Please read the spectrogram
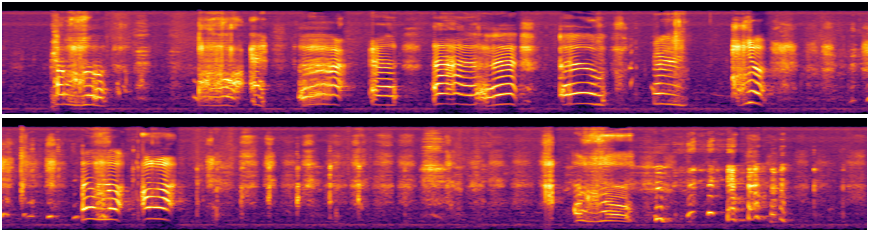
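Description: Young baby cooing and babbling: a run of short, high-pitched vocal sounds, some rising and falling, with gaps between them. They pause for a few seconds after about ten seconds, then come again briefly. A faint steady low hum runs underneath.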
